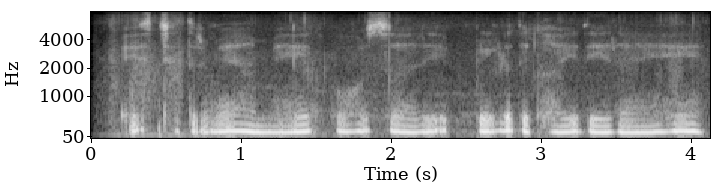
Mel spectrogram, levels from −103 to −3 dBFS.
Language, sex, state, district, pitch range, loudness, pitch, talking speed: Hindi, male, Madhya Pradesh, Bhopal, 155-175 Hz, -17 LUFS, 170 Hz, 175 wpm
